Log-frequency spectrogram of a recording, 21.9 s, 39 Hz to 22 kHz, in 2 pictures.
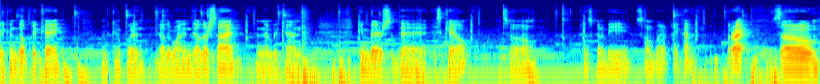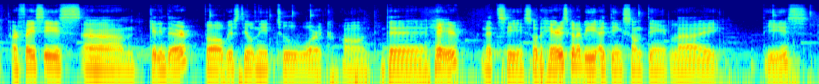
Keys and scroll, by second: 4.2-5.2 typing, 15.7 alt+r, 18.4 ctrl+s.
